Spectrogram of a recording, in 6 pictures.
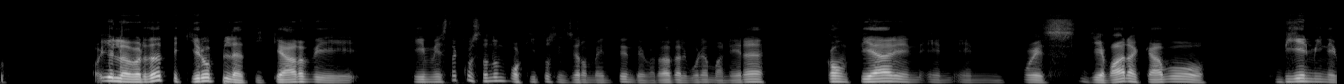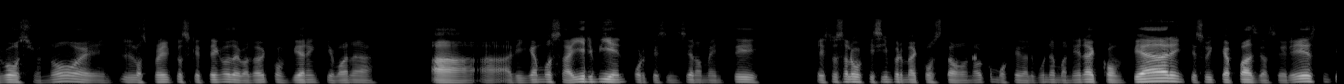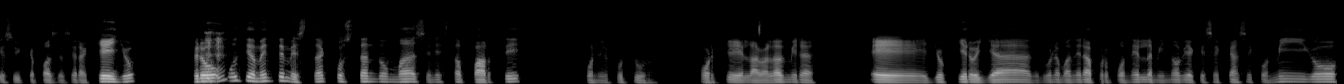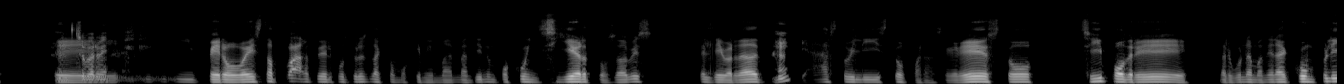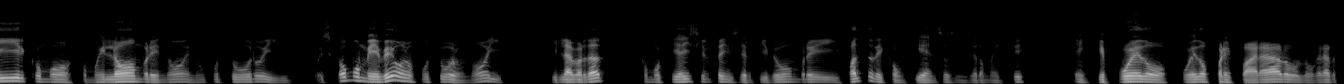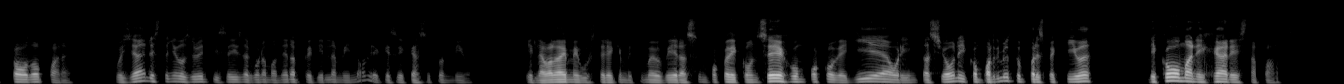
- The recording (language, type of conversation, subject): Spanish, advice, ¿Cómo puedo aprender a confiar en el futuro otra vez?
- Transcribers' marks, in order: tapping; other background noise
